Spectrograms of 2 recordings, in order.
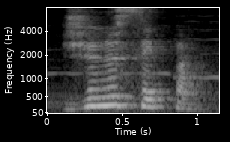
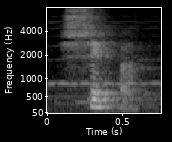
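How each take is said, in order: First: The word ne is clearly pronounced. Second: The word ne is left out entirely. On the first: This is the textbook form. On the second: This is how people really speak.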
